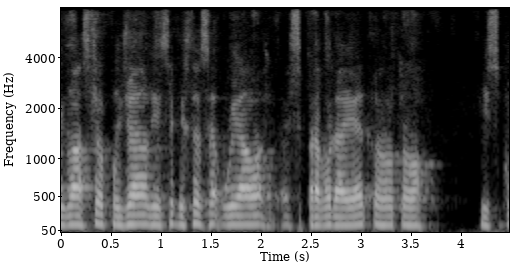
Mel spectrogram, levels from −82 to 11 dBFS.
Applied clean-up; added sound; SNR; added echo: neural mask model Resemble Enhance denoiser.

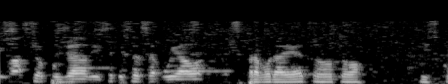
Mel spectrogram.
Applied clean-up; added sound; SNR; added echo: classical method Wiener filter.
